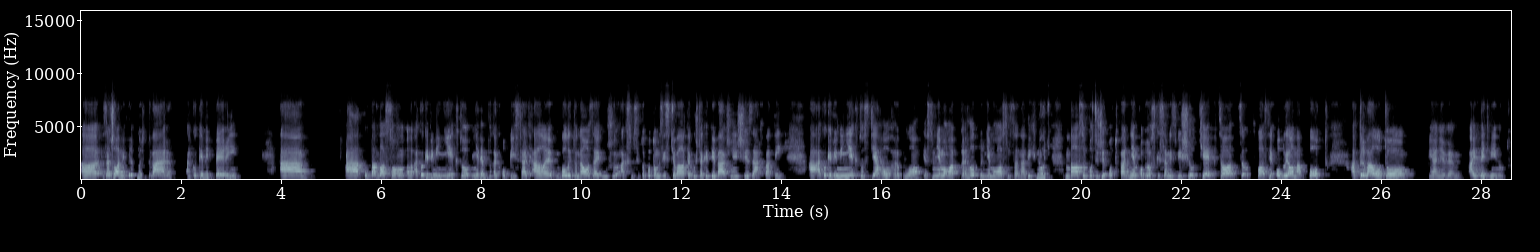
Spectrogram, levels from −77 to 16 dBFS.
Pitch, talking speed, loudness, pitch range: 195 Hz, 160 wpm, -23 LUFS, 180-210 Hz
